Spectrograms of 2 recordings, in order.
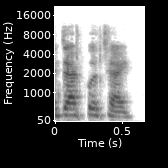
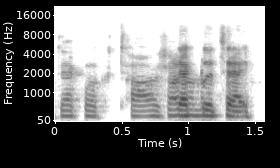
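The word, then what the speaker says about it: décolletage: the um neck and chest area possibly yeah decollete yeah right in here i pronounce that wrong decolletage okay so our special little area for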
